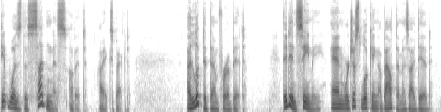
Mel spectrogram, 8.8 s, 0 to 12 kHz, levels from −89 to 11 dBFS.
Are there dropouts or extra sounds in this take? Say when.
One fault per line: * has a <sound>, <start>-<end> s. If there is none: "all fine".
all fine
